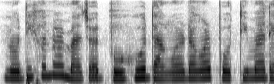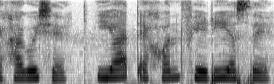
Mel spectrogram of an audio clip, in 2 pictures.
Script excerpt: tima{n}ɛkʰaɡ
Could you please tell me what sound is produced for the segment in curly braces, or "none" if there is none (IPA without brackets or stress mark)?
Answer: d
